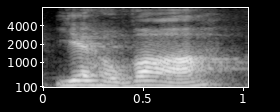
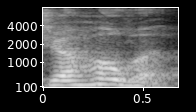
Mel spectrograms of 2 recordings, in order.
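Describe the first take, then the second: First: The name begins with a Y sound. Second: The name begins with a J sound. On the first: This is closer to how it is said in Hebrew. "I think in Hebrew it's more" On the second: This is how English speakers say it. "That's the English pronunciation"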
